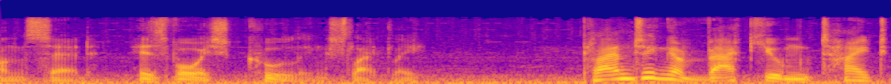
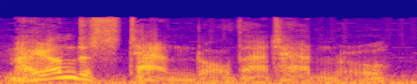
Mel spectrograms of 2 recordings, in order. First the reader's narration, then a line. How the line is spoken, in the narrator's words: growled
